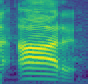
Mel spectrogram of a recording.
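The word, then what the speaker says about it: hour: An animal, an elephant, N ocean, N आर, क्योंकि H silent है यहाँ पे, एन ऑर्बिट और एन एग।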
